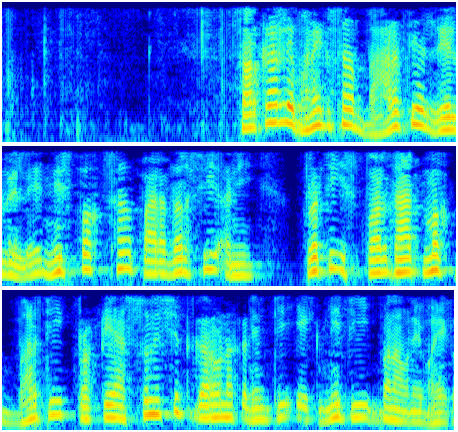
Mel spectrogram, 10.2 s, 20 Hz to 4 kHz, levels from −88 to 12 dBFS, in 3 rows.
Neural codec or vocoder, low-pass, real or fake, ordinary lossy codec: vocoder, 22.05 kHz, 80 mel bands, WaveNeXt; 3.6 kHz; fake; none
